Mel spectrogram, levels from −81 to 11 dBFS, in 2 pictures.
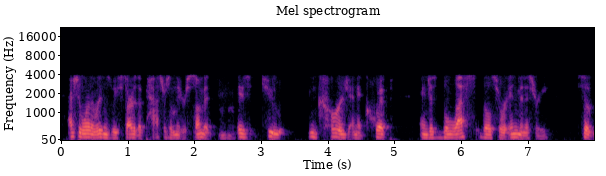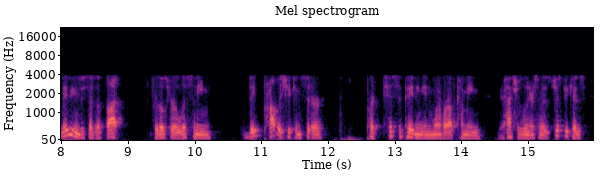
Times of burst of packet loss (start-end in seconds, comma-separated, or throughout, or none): none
